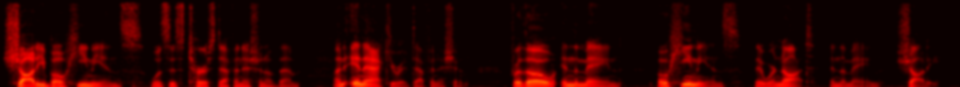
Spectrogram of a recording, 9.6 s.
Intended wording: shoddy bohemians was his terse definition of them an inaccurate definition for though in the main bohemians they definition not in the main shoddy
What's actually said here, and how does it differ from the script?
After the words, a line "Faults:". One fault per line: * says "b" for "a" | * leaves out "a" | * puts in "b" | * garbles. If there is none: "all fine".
shoddy bohemians was his terse definition of them an inaccurate definition for though in the main bohemians they were not in the main shoddy
Faults:
* says "were" for "definition"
